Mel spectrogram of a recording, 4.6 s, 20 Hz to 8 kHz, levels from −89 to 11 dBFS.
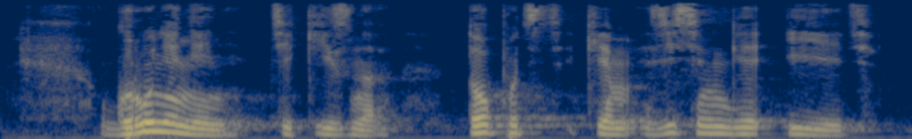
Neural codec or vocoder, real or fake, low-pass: none; real; 7.2 kHz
